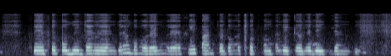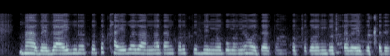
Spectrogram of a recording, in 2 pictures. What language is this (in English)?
Odia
